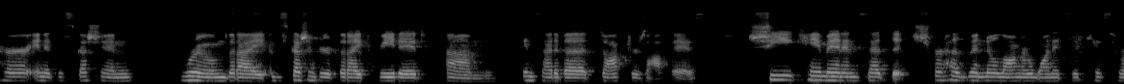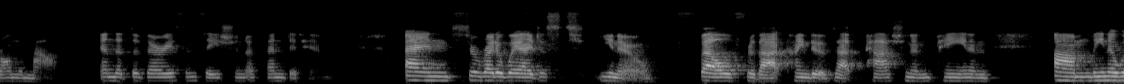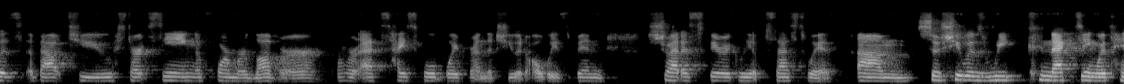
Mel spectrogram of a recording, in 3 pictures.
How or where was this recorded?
video call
